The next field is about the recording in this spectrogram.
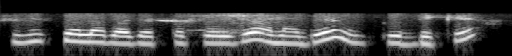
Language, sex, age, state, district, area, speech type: Bengali, female, 18-30, West Bengal, Jalpaiguri, rural, conversation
